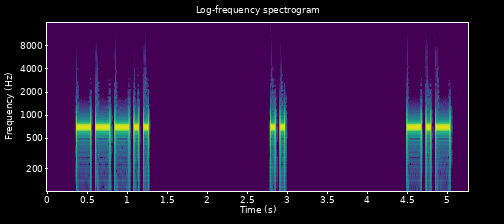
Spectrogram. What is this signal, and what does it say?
Morse code, heard as a keyed tone, about 20 wpm, spaced as for 5 wpm, 690 Hz. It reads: 8IK
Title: 255 Lesson 41e - Period - Three Characters 20wpm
